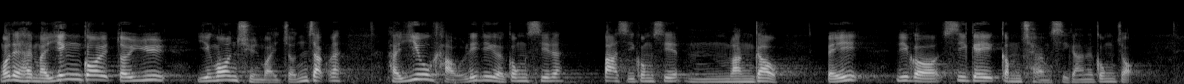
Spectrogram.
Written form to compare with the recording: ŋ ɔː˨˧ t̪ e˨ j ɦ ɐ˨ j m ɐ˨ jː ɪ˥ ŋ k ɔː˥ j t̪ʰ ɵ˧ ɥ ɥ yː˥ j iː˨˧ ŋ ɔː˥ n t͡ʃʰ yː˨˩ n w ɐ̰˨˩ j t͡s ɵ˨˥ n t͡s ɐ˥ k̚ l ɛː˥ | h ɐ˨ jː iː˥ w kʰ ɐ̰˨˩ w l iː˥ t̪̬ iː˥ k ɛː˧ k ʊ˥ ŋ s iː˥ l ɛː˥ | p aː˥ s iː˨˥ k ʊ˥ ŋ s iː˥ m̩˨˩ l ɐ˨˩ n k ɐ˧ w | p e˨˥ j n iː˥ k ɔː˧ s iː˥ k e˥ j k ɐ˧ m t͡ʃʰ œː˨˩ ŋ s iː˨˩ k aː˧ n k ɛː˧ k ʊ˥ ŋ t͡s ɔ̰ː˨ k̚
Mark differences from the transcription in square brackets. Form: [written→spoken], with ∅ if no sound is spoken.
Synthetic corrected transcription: ŋ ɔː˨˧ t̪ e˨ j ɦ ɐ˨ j m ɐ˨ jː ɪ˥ ŋ k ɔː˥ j [t̪ʰ→t̪] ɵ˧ ɥ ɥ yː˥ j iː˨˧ ŋ ɔː˥ n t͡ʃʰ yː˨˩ n w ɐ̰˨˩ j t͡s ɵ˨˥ n t͡s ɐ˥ k̚ l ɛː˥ | h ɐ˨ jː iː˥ w kʰ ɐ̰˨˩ w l iː˥ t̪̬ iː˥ k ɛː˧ k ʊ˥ ŋ s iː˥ l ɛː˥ | p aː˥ s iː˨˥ k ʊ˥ ŋ s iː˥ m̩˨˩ l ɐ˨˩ [n→ŋ] k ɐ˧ w | p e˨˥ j n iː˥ k ɔː˧ s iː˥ k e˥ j k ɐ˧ m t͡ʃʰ œː˨˩ ŋ s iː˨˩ k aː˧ n k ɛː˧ k ʊ˥ ŋ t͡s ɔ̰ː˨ k̚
